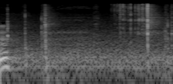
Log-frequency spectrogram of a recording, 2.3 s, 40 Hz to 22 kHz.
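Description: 1993 Marvel Masterpiece trading cards being handled and slid through a stack: a soft click about half a second in, a brief sliding hiss near the end, then a sharp card snap just before the end.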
